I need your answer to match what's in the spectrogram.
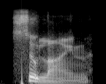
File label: "suilline", British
